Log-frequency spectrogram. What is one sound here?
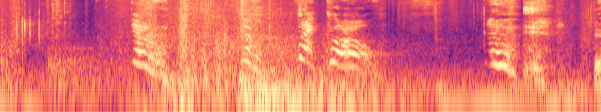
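A woman groans and strains, close by.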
